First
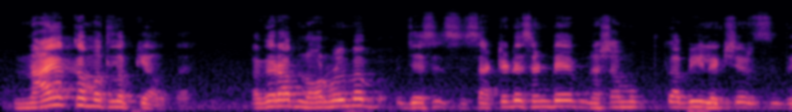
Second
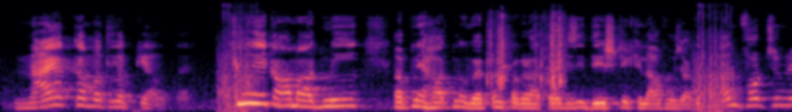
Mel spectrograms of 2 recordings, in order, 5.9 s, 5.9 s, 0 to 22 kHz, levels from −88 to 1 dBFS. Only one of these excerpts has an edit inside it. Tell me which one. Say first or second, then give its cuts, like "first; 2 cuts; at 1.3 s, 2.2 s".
second; 2 cuts; at 1.5 s, 5.2 s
